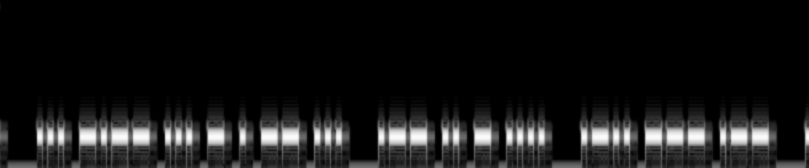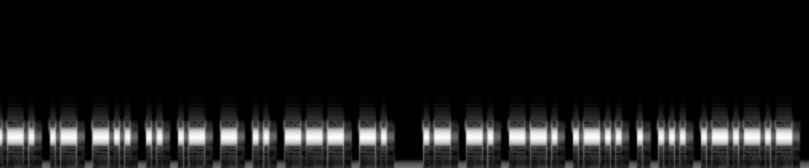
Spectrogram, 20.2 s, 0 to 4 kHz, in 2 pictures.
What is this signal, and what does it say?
Morse code, heard as a keyed tone, about 18 wpm, 750 Hz. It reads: SYSTEMS WITH LOW RADIATION ANGLES.
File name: Morse / 18WPM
